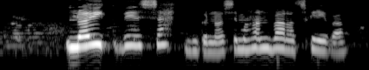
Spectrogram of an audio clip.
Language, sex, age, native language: Icelandic, female, 11, Icelandic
